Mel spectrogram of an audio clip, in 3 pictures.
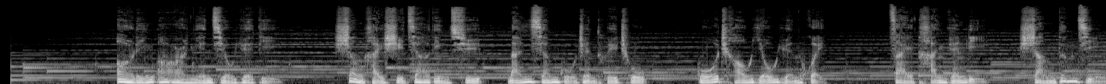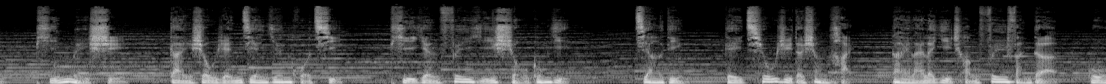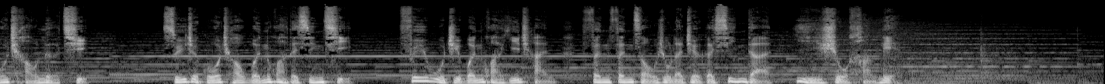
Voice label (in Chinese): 男 纪录片 磁性抒情; 非遗新体验; 低沉磁性 质感磁性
